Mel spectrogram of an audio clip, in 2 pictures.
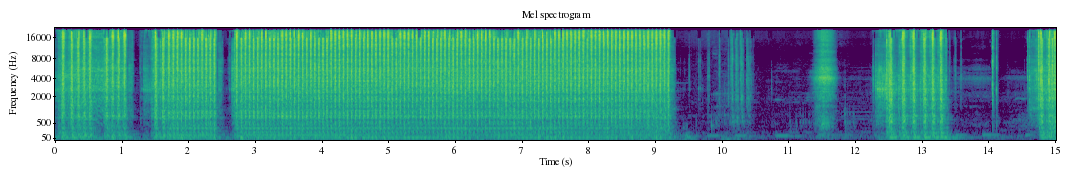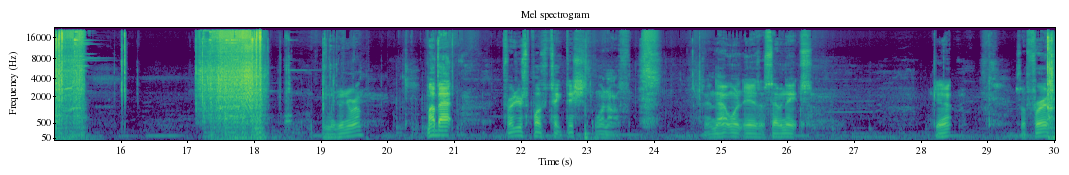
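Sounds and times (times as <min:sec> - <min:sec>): ratchet clicking: 0:00.0 - 0:09.3, 0:14.6 - 0:16.1, 0:17.2 - 0:18.2.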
